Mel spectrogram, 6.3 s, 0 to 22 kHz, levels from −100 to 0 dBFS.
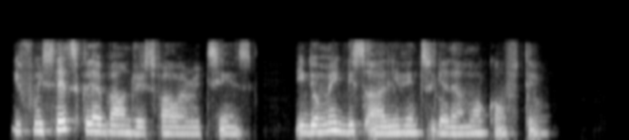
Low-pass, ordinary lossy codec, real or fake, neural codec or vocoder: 7.2 kHz; AAC, 48 kbps; fake; codec, 24 kHz, 3 kbps, HILCodec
